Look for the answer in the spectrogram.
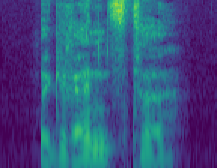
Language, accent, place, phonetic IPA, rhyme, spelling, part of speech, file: German, Germany, Berlin, [bəˈɡʁɛnt͡stə], -ɛnt͡stə, begrenzte, adjective / verb, De-begrenzte.ogg
- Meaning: inflection of begrenzen: 1. first/third-person singular preterite 2. first/third-person singular subjunctive II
